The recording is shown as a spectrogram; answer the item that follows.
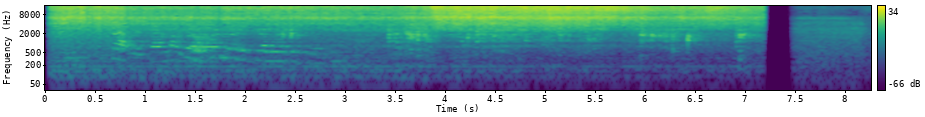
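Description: Pig trotters frying in a large iron wok, a loud steady sizzle as they are stirred with a ladle; it cuts off abruptly about seven seconds in.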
